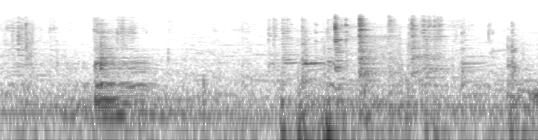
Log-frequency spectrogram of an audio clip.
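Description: Small scattered clicks and ticks of guitar strings and tuning machines being handled as a string is wound onto its tuning post, most of them between two and three seconds in. A brief low pitched sound comes just under a second in.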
